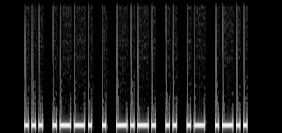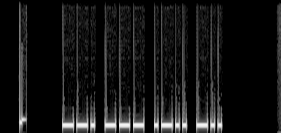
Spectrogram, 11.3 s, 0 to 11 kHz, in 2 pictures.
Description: Morse code, heard as a keyed tone, about 17 wpm, 700 Hz. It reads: SPECIAL GOLD
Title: Sentences from Top 1000 Words - Review Part 3 - New Word Drill - 17wpm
